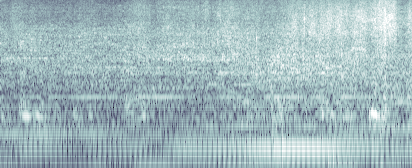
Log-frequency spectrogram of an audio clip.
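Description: Steady low machine hum with a few fixed pitches, joined by faint indistinct voices.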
